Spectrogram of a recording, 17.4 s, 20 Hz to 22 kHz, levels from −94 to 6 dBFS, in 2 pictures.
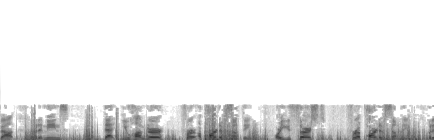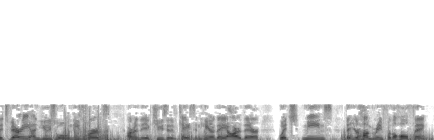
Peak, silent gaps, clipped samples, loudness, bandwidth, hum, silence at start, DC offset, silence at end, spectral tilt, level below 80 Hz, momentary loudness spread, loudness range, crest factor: -6 dBFS; none; under 0.1%; -26 LUFS; 5.8 kHz; none; 0 s; under 0.1%; 0 s; -10 dB/octave; -62 dBFS; 12 LU; 3 LU; 20 dB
